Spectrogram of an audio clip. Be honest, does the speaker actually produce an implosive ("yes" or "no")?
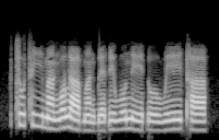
yes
